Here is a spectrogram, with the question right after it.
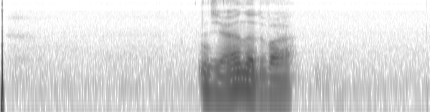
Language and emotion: Russian, neutral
